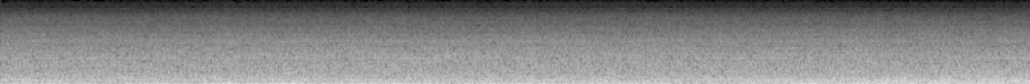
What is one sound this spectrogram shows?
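Jet engines roar steadily.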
